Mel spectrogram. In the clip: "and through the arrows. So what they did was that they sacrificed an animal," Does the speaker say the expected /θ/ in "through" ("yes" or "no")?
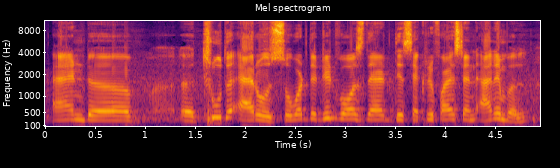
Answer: no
